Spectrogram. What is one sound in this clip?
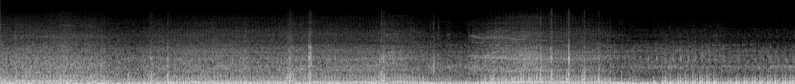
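A motorcycle engine rumbles steadily close by, its pitch rising and falling with the throttle.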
